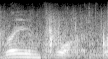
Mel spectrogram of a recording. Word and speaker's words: rainforest: Rainforest. Rain. Accent on the rain.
